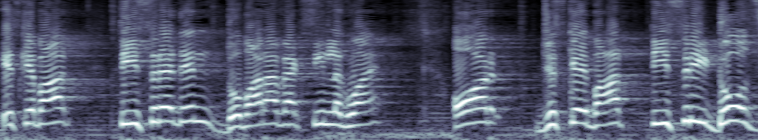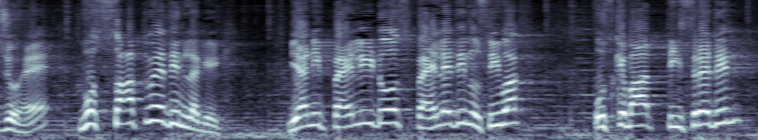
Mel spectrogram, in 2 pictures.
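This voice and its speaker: A man presenting a news segment, explaining clearly and speaking straight to the viewers. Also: very high voice, sharp tone. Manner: clear explanatory delivery, addresses viewers directly. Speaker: news anchor.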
